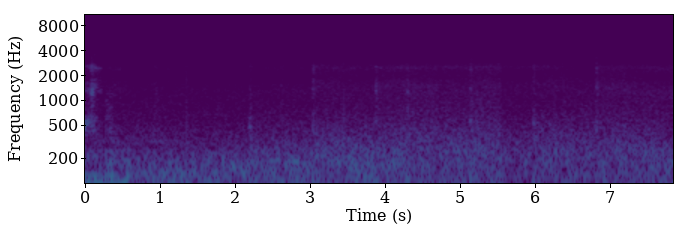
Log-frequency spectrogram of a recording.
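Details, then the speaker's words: Pericardial friction rub: harsh, scratchy rubbing with each heartbeat, like snow crunching or two leather sheets rubbing, with one systolic and two diastolic components over a low rumbling background. "El sonido del frote es bastante característico, es como que escucháramos la nieve o 2 láminas de cuero frotándose entre sí."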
